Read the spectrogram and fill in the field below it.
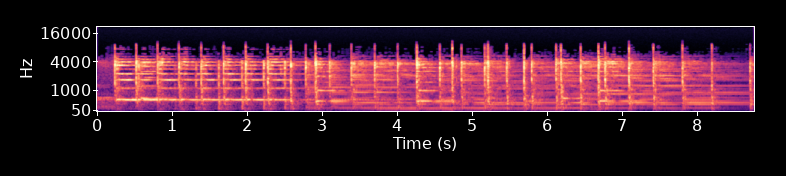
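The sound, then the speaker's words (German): A hammer pounds a piano over and over in a performance of George McCunas's Fluxus work Piano Piece No. 13, a steady, rapid series of loud blows, each strike setting off a jangle of ringing strings and sustained, clashing piano tones, with no voices. “Das Hammerklavier wörtlich genommen.”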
